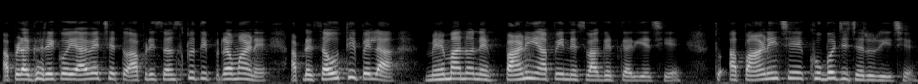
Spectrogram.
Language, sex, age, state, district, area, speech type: Gujarati, female, 30-45, Gujarat, Rajkot, urban, spontaneous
